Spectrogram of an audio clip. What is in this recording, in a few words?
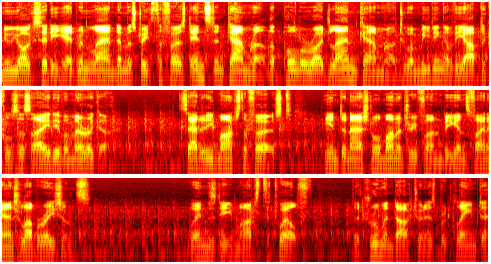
Old Time Radio, Artistic Voice Talent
